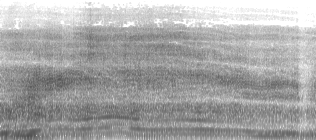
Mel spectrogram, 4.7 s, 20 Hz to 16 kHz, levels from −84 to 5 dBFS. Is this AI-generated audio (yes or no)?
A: no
